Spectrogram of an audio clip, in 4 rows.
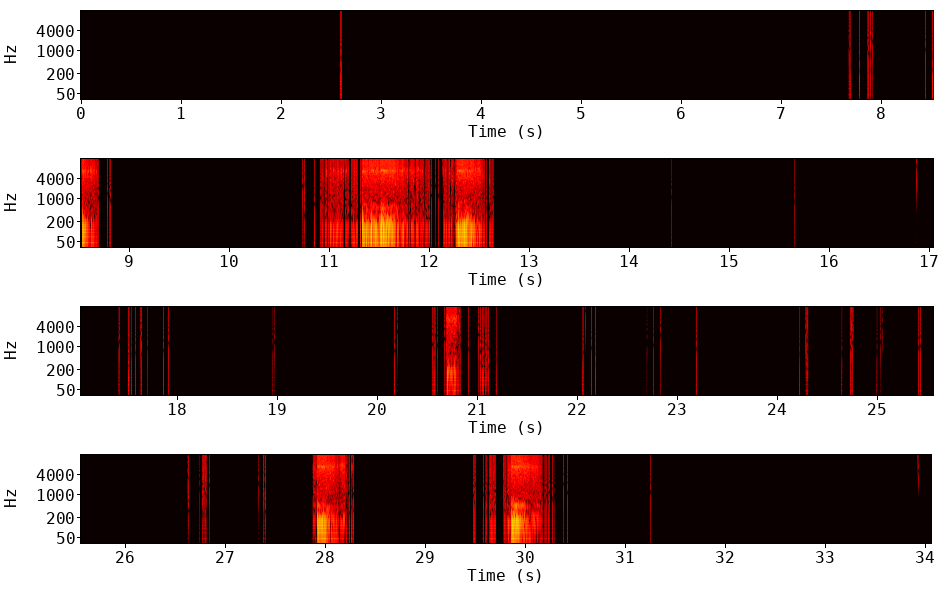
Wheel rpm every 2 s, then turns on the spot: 0, 0, 0, 0, 0, 0, 0, 0, 0, 0, 0, 0, 0, 0, 0, 0, 0.
none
